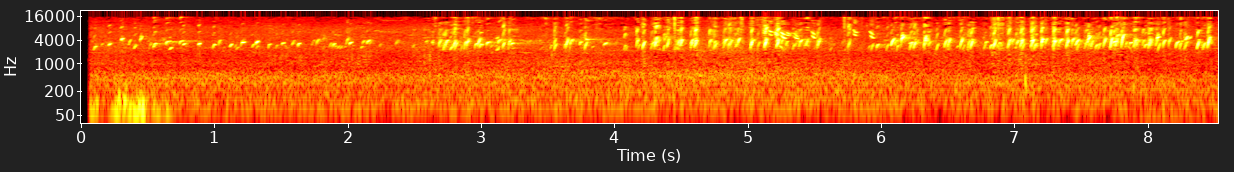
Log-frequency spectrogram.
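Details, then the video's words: Goldfinch chicks, male and female, encouraged to sing: a dense, high twittering of rapid chirps and trills, quieter at first, then bursting into fast jangling phrases that run almost without pause. "Stimulating male and female goldfinch chicks to sing birds chirping"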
